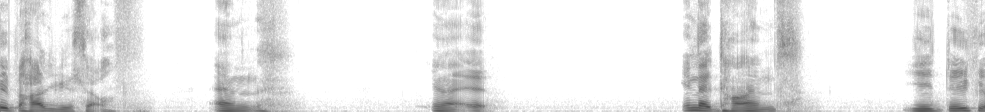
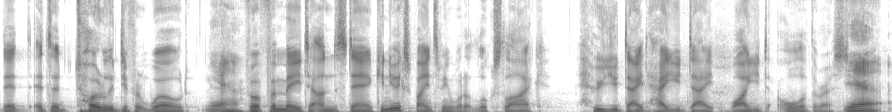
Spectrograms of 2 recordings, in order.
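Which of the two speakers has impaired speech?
The first: cerebral palsy; from birth, no breathing for 37 minutes after birth; walks and talks, rides trike, improved with therapy, slow typing.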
